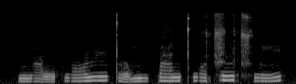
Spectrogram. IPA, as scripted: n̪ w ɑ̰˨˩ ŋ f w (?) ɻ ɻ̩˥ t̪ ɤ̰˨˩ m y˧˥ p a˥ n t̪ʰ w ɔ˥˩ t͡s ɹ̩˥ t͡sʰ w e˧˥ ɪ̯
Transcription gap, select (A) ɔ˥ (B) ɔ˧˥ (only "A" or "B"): B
